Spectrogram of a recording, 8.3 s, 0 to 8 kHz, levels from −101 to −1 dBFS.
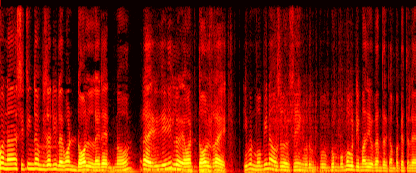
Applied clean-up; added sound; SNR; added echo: neural mask model RNNoise.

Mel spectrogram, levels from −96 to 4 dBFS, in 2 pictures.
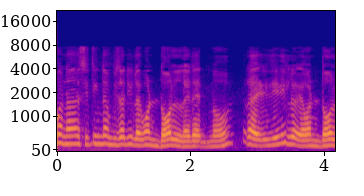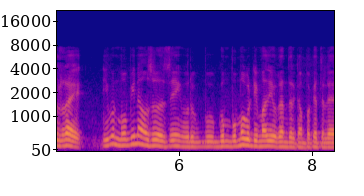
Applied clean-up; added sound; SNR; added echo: none; none; none; none.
